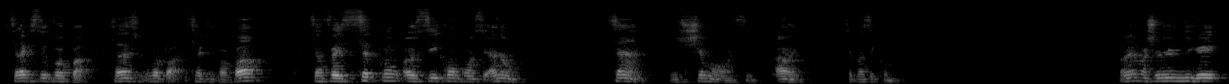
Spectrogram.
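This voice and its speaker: Halting man performing a homemade play. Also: medium pitch, darkish tone. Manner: rambling, halting, many hesitations and filler tags. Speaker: amateur playwright performing all parts. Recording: roomy echoey home recording.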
